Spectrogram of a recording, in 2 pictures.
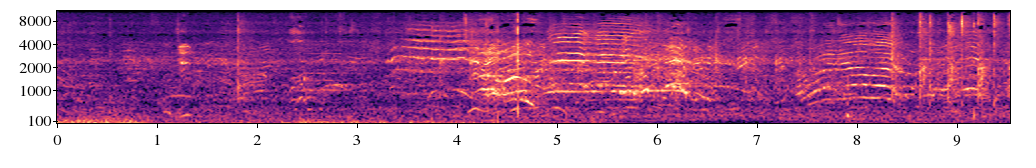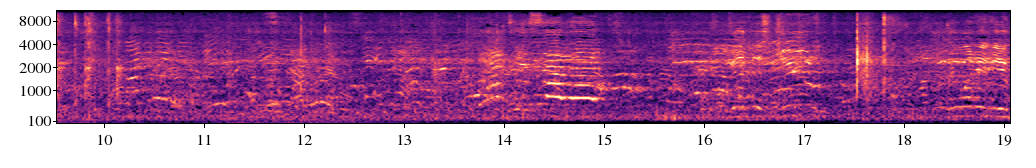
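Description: Young boys shout and cheer outdoors across an open field.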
